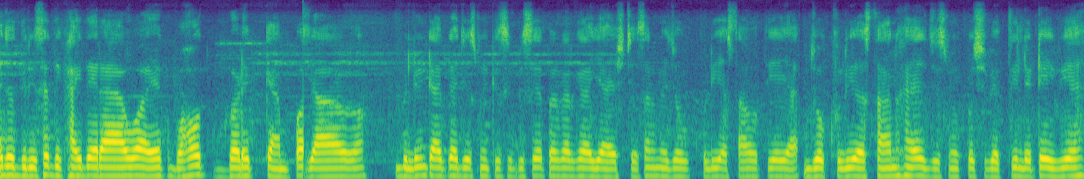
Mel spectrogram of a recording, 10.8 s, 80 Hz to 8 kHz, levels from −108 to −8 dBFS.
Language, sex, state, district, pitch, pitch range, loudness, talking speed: Hindi, male, Bihar, Sitamarhi, 135 Hz, 130-140 Hz, -15 LUFS, 135 wpm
